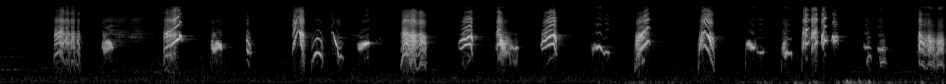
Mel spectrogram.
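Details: Long-tailed shrike in lively 'gacor' form, a 'toet toet' variation used as a lure to get other shrikes singing: a rapid stream of varied short whistles, chirps and buzzy rising notes, packed closely with brief gaps.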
